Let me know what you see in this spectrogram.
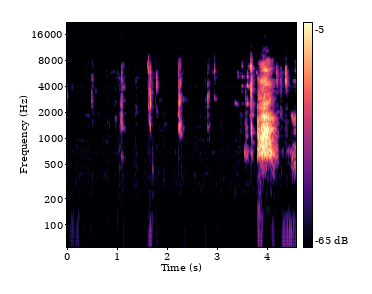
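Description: A few faint, crisp clicks, then about four seconds in a loud crunch as a whole pani puri (golgappa) shell is bitten into and chewed.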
